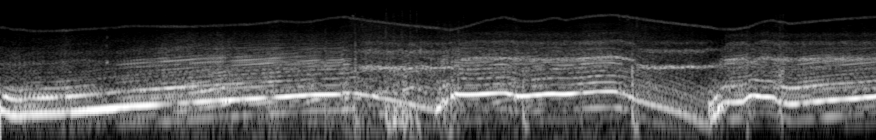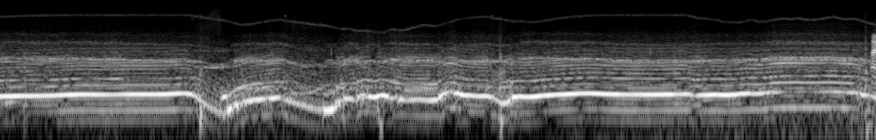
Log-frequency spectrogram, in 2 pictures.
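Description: In BeamNG multiplayer, simulated cars drive in tandem, their engines revving loudly and continuously. The pitch sweeps up and down as the drivers throttle, lift and shift, and nobody talks over it.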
